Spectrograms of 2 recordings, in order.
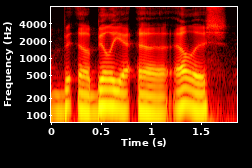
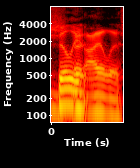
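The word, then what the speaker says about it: Billie Eilish: yeah ASA you know Billie Elish wait pronounce it right it's Billy a list I wish for like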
